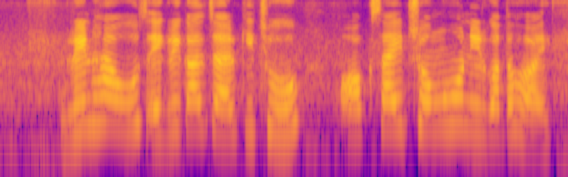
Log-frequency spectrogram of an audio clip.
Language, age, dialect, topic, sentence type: Bengali, 18-24, Rajbangshi, agriculture, question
